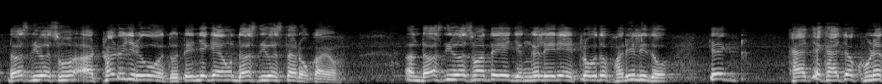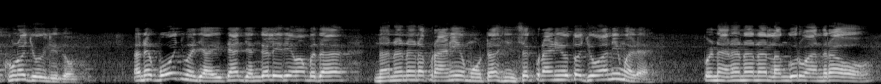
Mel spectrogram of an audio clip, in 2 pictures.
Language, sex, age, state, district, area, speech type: Gujarati, male, 60+, Gujarat, Surat, urban, spontaneous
